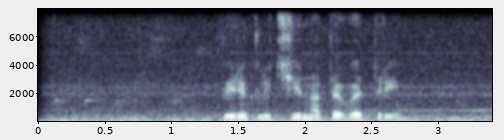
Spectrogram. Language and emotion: Russian, neutral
